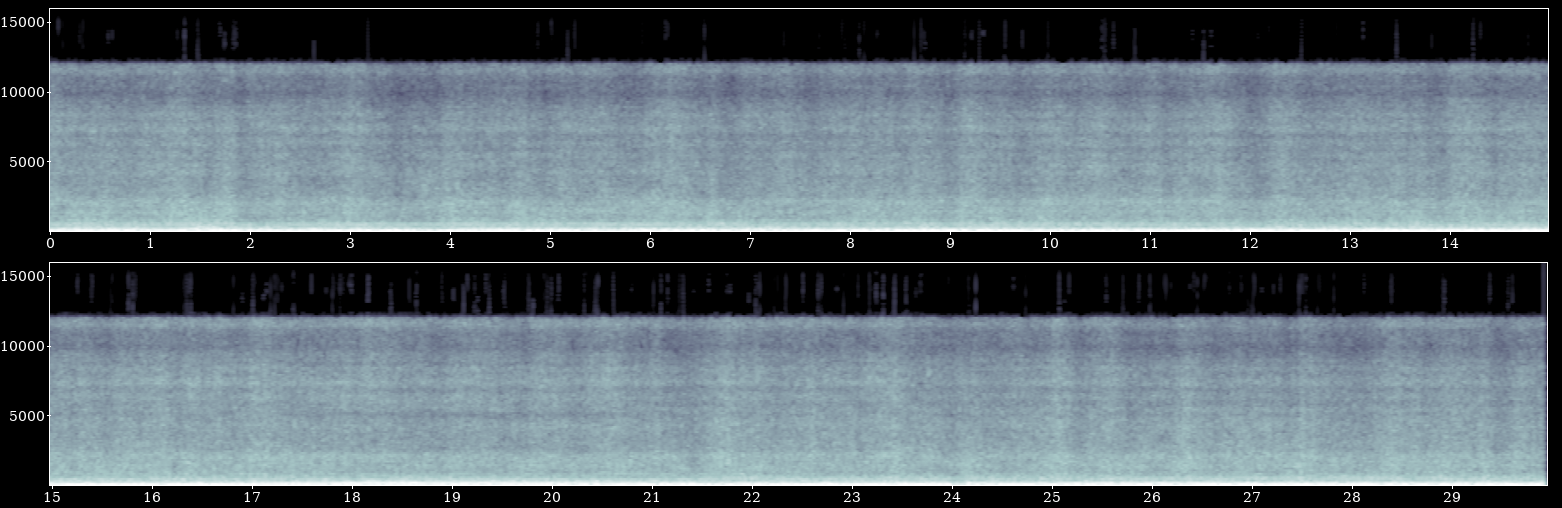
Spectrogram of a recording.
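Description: Motorboat engine running steadily with a low, even drone while the boat is under way, with water rushing and splashing along the hull.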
